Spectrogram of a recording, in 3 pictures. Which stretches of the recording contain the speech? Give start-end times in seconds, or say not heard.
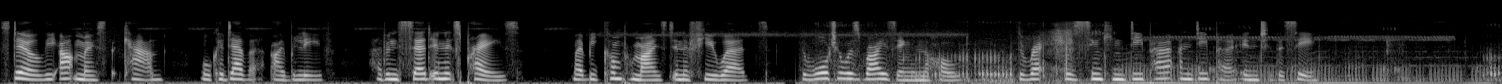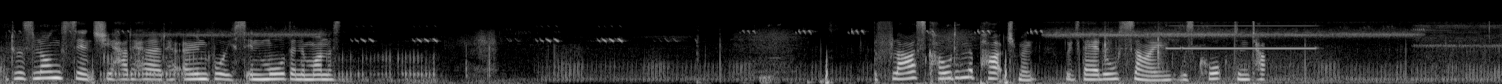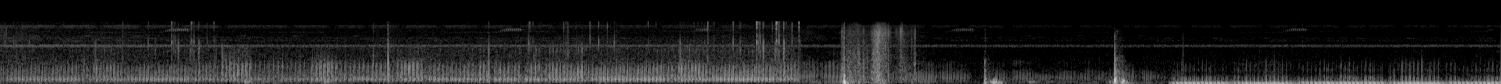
0.0-13.3, 15.1-18.4, 23.8-27.7.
